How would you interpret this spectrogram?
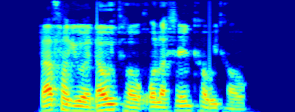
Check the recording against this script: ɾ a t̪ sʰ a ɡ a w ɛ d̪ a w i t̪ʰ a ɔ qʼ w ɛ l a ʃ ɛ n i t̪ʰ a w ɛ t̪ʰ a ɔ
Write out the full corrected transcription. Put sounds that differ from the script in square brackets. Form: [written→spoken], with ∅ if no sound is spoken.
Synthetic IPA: ɾ a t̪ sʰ a ɡ [a→i] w ɛ d̪ a w i t̪ʰ a ɔ qʼ w ɛ l a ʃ ɛ n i t̪ʰ a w [ɛ→i] t̪ʰ a ɔ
